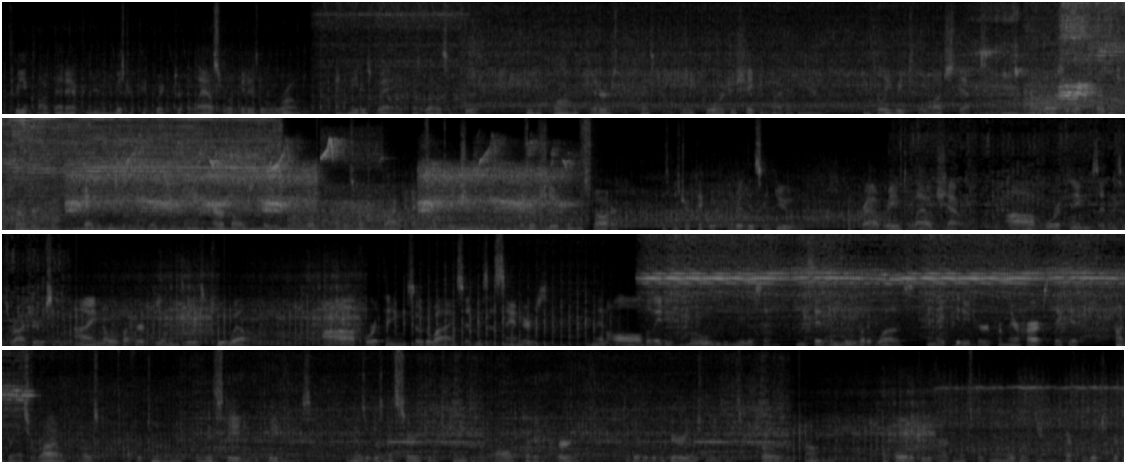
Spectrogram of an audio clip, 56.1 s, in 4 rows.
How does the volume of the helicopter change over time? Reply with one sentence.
The volume of the helicopter stays about the same.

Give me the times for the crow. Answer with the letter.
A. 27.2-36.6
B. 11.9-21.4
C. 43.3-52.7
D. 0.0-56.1
B.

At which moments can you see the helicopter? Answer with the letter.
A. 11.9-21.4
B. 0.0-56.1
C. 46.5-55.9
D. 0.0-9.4
B.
